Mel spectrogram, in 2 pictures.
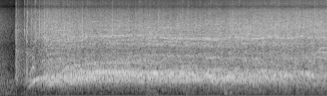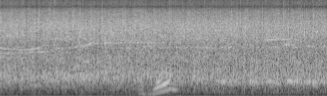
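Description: An audience bursts into applause, clapping to vote for which story they want to hear, running at a steady, loud level for about eight seconds, with a few whoops and cheers rising above the clapping.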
